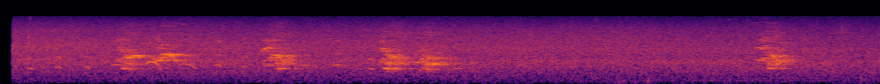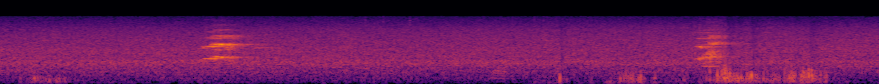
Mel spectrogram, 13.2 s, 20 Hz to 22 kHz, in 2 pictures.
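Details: German Shepherd puppies at 5.5 weeks old in a garden give a series of short whimpering yelps, about six bursts spread over thirteen seconds, with low rustling and soft thumps toward the end.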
